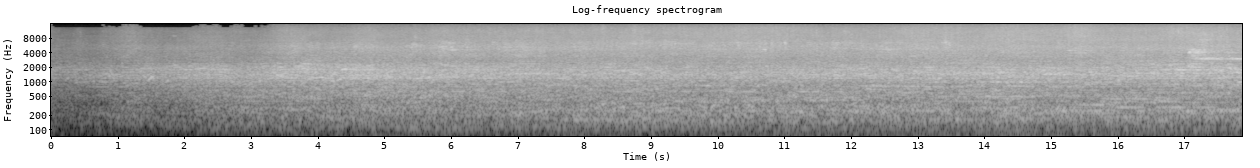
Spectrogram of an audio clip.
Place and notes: pachinko parlor
Pachinko is a Japanese gaming device used for amusement and prizes.
Setagaya, Sakurashinmachi, ２丁目１０ 都道427号線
